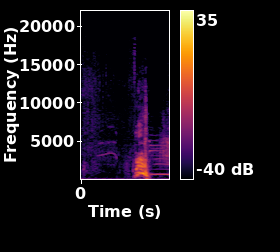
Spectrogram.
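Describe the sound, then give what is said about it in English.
A dog, Rolo, gives one short, sharp bark, fairly loud, against a quiet background that settles into a faint steady hum afterward. “Yeah, that's Rolo, my new dog.”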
